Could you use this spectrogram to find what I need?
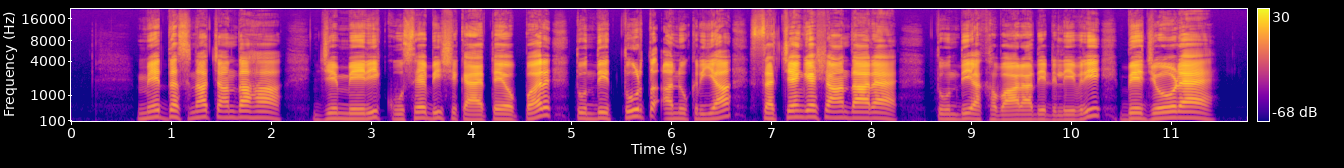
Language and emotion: Dogri, happy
